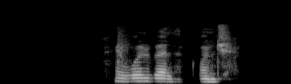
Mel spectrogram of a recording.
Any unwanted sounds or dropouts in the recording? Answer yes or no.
no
